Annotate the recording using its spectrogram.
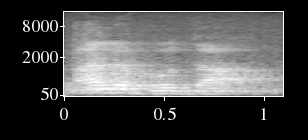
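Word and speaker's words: الهدى: one, so it becomes al huda. Okay. And this is will be written like that, al huda. Can be written like that. This ya is not pronounced, the alif is pronounced.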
